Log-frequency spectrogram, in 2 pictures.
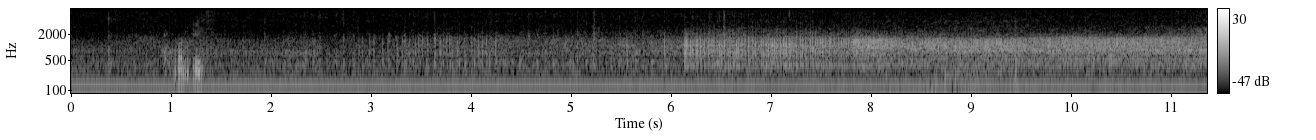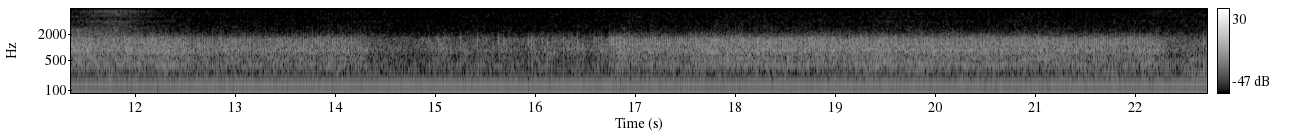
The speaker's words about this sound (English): And you'll hear the crackling you hear. The crackling is individual action potentials being recorded. So you'll hear the higher frequency when the firing rate is higher.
